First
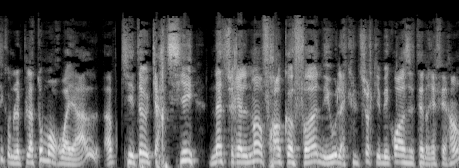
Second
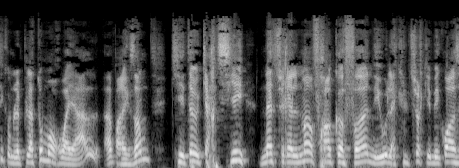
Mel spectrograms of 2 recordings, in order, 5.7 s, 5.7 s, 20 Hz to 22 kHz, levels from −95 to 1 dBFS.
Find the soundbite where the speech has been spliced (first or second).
first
